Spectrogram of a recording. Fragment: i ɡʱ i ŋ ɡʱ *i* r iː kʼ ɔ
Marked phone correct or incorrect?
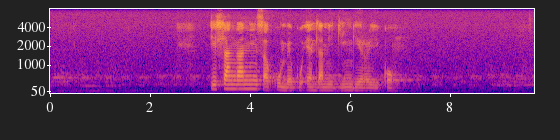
correct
